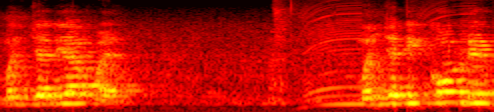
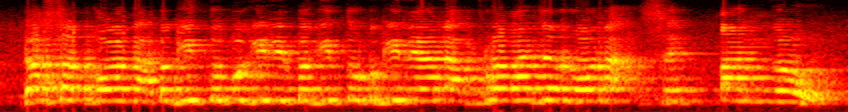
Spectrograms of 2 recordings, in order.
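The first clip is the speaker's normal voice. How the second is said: scolding mother; 6 semitones higher than usual. Retold or imitated. Mother cursing her child, higher mock angry scolding. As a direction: rattle off a mother's angry insults.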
